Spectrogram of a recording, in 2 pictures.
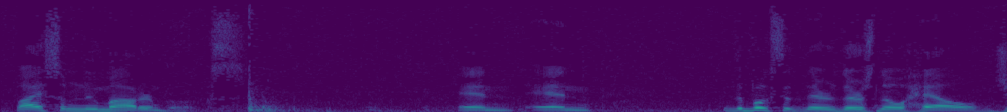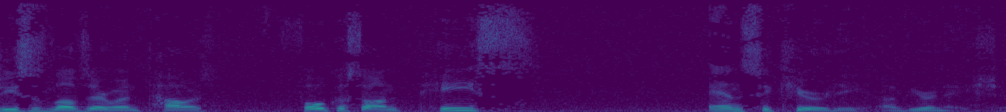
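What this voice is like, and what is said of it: Sarcastic delivery. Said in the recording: “That was sarcastic”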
